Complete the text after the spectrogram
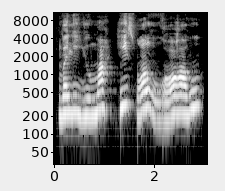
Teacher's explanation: صاد کی جگہ پہ سین کی آواز نہیں آنی چاہیے وَلِيُمَحِّصَ اللَّهُ صاد کو موٹا پڑھنا ہے وَلِيُمَحِّصَ اللَّهُ ام حسبتم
